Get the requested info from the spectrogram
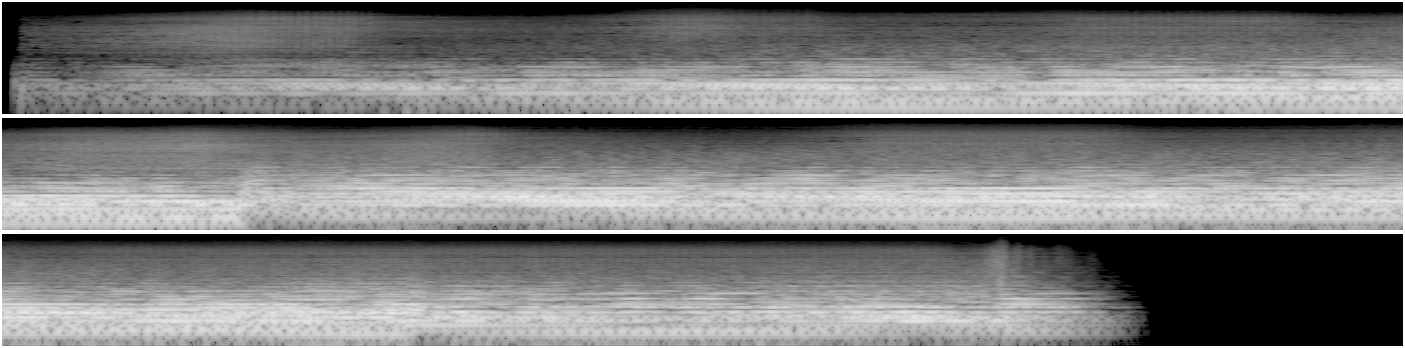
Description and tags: Elegant Glitchy Introduction
Please check up my commercial portfolio.
Your visits and listens will cheer me up!
Thank you.
fadein, ident, intro, electronic, glitch, glitchy, introduction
